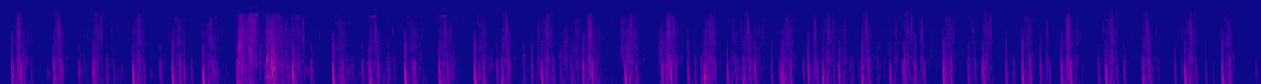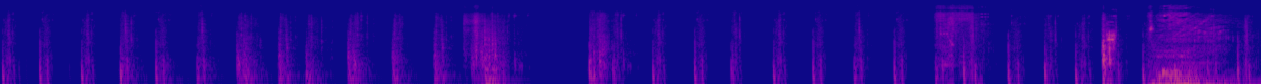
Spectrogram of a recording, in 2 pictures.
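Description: Footsteps thud quickly and evenly over hard ground.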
